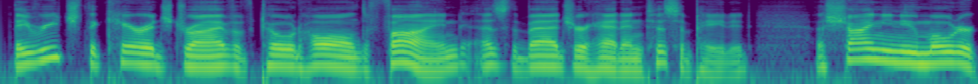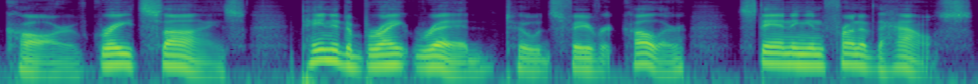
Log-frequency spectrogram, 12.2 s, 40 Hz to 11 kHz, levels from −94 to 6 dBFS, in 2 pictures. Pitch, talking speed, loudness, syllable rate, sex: 130 Hz, 175 wpm, -18 LUFS, 4.6 syllables/s, male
